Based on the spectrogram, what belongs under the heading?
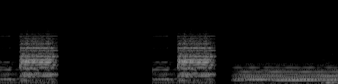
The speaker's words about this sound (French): L'orgue, je crois que c'est …, je crois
